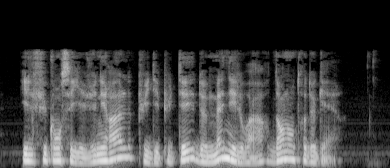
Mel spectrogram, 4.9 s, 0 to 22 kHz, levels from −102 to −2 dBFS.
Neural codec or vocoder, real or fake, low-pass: none; real; 7.2 kHz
